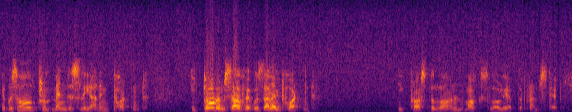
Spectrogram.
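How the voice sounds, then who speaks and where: A man narrating a dramatic story in 1940s radio style, with a literary, expressive delivery. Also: lowish voice, fairly quick, husky. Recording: dull vintage 1940s radio recording.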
